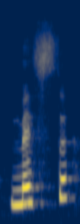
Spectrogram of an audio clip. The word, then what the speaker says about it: missed: Lived, died, colonized, missed, suffered, employed, and joined. Missed. We have double S. It's pronounced T.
